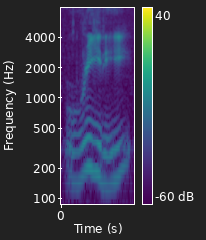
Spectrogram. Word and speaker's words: Ready: Our guest today is Dr. David Reedy, and it's spelled Ready, and I'm so glad he's here today.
